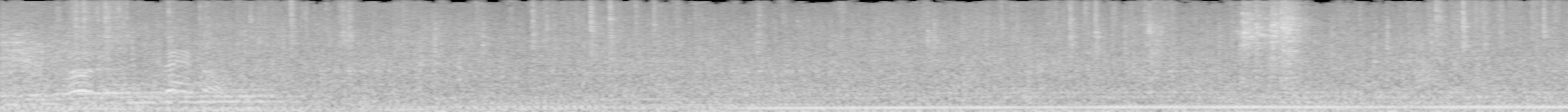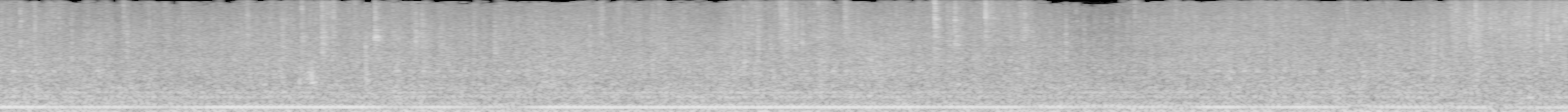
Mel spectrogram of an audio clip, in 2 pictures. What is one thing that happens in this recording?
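A tank engine rumbles and whines steadily as the tank drives.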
